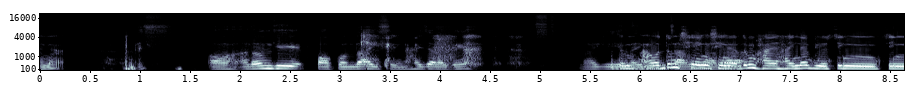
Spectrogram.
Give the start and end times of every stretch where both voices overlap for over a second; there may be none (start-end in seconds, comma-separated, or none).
5.7-6.9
